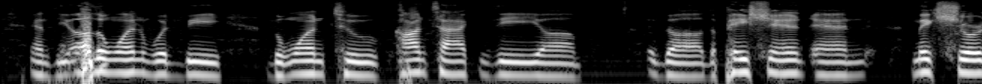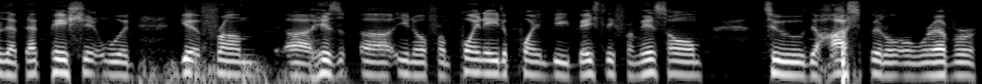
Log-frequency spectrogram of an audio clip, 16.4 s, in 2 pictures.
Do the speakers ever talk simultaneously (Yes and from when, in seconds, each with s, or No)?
No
